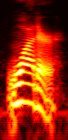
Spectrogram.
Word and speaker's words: water: spelled it is pronounced water so the T sounds more like a d but it's less distinct than d and a little faster so water and there's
